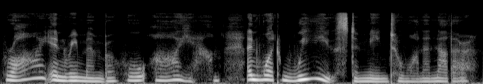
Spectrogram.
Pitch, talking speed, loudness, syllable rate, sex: 175 Hz, 185 wpm, -17 LUFS, 4.7 syllables/s, female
